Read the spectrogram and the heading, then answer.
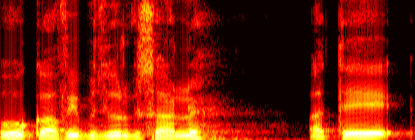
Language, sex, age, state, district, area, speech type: Punjabi, male, 18-30, Punjab, Jalandhar, urban, spontaneous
